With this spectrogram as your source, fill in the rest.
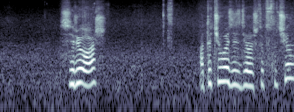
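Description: A young woman calls out clearly nearby.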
